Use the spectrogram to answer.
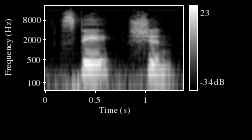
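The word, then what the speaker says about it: station: syllable t-i-o-n again the same example stay shin so i will stress on stay if i have more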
